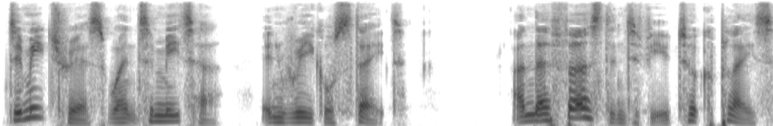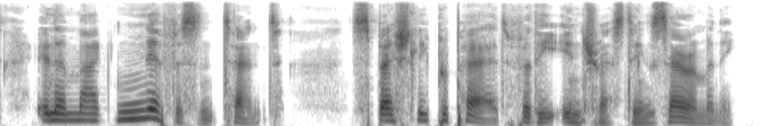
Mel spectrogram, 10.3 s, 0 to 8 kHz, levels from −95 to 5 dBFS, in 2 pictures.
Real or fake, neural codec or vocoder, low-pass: real; none; 7.2 kHz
